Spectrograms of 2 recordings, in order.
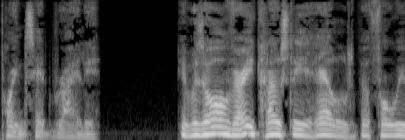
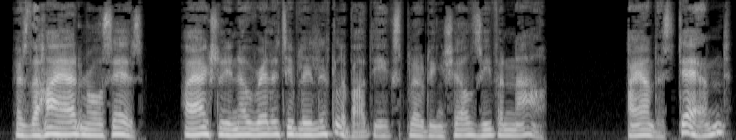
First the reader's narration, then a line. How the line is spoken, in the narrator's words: his tone got even drier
